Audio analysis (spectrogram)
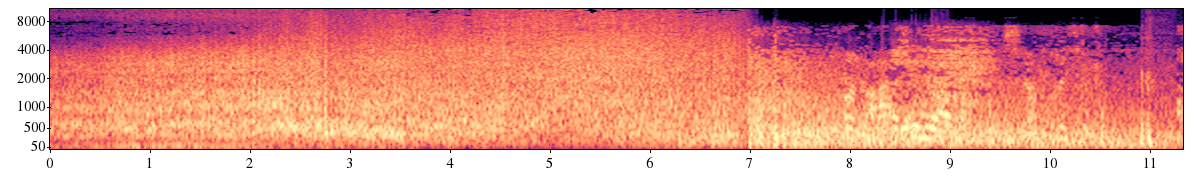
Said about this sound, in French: Ça fait un bruit de merde votre connerie là. Les New Yorkais ils ont peur à chaque fois que votre avion il passe. Eh. Donc c'est non. Tout de suite un extrait du Concorde.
